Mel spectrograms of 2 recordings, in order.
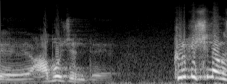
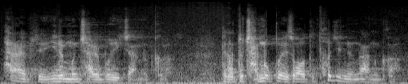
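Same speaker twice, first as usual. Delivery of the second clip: lower, quicker worried inner voice; anxious servant; 7 semitones lower, 3 dB quieter, faster than usual. Retold or imitated. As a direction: fret like a scared servant. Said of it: "맨날 종같이 사는 거죠".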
